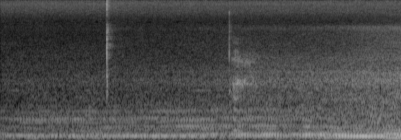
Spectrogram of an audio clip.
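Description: A low engine hum, as of a motor vehicle, growing steadily louder, with a faint click about a second in.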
